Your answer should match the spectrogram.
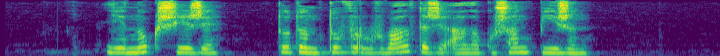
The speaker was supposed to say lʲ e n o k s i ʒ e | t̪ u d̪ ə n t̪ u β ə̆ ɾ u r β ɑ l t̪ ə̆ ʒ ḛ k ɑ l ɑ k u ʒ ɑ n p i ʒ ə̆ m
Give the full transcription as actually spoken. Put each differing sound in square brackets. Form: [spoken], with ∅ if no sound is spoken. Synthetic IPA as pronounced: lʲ e n o k [ʃ] i ʒ e | t̪ u d̪ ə n t̪ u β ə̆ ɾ u r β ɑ l t̪ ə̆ ʒ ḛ [ʔ] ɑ l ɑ k u [ʃ] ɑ n p i ʒ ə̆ [n]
